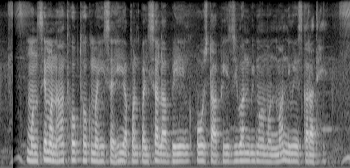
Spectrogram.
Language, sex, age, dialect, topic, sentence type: Chhattisgarhi, male, 18-24, Central, banking, statement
